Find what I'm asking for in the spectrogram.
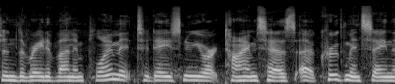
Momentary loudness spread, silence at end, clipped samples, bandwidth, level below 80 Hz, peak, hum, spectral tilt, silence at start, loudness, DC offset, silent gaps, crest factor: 3 LU; 0 s; under 0.1%; 16.5 kHz; -54 dBFS; -6 dBFS; none; -4.5 dB/octave; 0 s; -18 LUFS; under 0.1%; none; 12 dB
